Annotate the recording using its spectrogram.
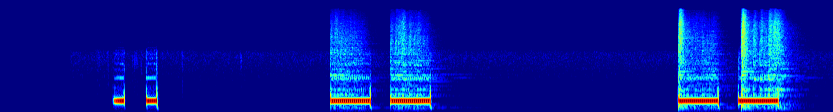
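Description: Telephone ringback tone as heard through a phone line: a steady low tone in a double-ring cadence, two brief blips about a second in and then two full double rings, over faint line hiss, as the call rings unanswered at the other end.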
